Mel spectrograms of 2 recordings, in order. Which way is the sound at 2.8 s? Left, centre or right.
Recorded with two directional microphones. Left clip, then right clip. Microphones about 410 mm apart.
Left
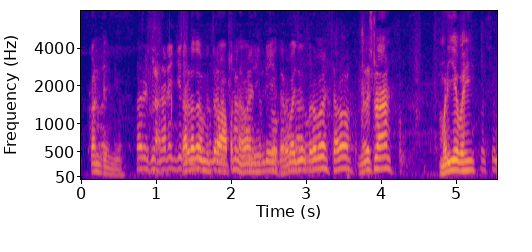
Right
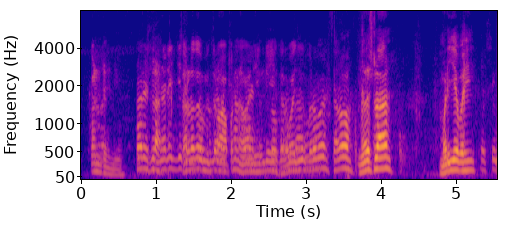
Left.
